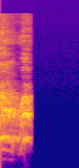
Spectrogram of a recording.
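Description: dog barking

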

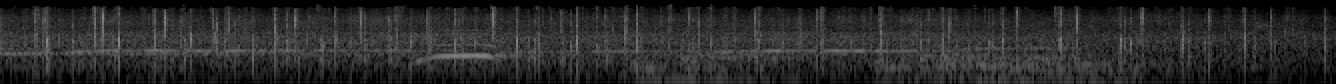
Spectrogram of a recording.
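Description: applause

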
